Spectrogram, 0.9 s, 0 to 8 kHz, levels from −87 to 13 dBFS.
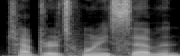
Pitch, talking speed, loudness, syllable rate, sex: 105 Hz, 200 wpm, -18 LUFS, 7.4 syllables/s, male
